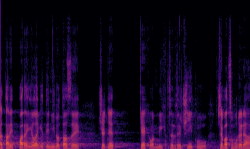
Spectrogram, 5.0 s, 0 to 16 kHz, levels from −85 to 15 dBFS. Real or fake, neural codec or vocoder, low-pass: fake; codec, 44.1 kHz, 7.8 kbps, DAC; 14.4 kHz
